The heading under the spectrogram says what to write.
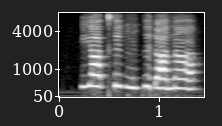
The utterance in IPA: j a˦ kʰ e˦ ɡ ũ˨ k ɪ˦˨ ɗ a˨ n ã˨

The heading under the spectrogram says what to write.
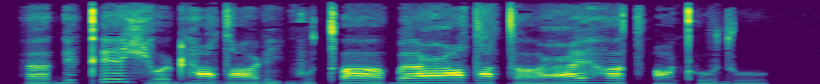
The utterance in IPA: ɜ˨ ɠ ɪ˧ kʼ ɪː˦ ç ʊː˨ ɖʱ æ˧ dˤ ɜː˨ ɽ i˨ ɡ u˨ tʼ ʌː˦˨ ɓ ɜ˦ ʕ ʌ˦ dˤ ʊ˧ t ʌː˨ ʕ ɛ˦ ɦ ʌ˦˨ t͡sʼ ɑ˨ kʼ u˨ d u˨

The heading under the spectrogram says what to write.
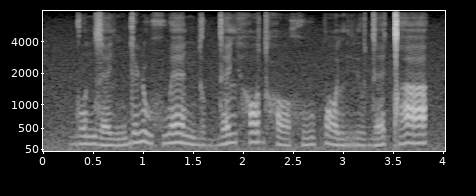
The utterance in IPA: ɡ o˧ n z ɛ˨ lʲ ŋ ɡ ɪ˦ ɳ u˨ x w ɛ˦˨ n d ʊ˨ ɡ d ɛ˦ lʲ h ɔ˦ d h ɔ˨ x u˨˦ p ɔ˨ lʲ rʲ u˨ d ɛ˦ ɡ͡ǀ a˦

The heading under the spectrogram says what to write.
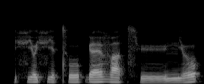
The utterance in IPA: fʲ o fʲ ɛ tʰ u ɠ ɛ v a t͡sʰ yː mʲ o

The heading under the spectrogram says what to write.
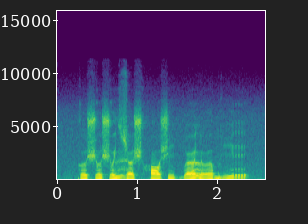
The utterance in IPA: k ɵ˩˧ ʃ ɵ˩˥ ʃ ɵ˩˥ lʲ ɮ œ˩˧ ʃ h ɔ˨˩ ʃ i˨˩ ɡ͡b œ˩˥ l ɵ˩˧ ə̯ b i˩˥ r

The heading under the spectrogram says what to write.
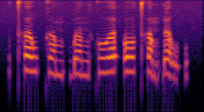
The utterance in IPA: t̪ʰ ə˧ w k ə̤˨˩ m ɓ ə̤˨˩ n k u˨˦ ə̯ ʔ o˨˦ t̪ʰ ə̰˧˨ m ɗ ə̰˧˨ w ʔ

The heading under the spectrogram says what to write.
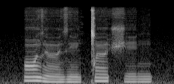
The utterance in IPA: ɔ̃˦ z œ̃˨ z ẽ˨ ǀ œ̃˦ ʃ e˧ ŋ

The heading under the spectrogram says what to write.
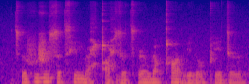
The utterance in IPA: t͡sʼ ɵ˧ f u˦ ʐ u˦ s ʊ˧ t͡sʰ ɪ˦ m ə˞˨ ħ qʼ o˨ ħ z ʊ˨ t͡sʼ ə˞˦ w ɵ˦ qʰ ɔ˦˨ r ɪ˨ l o˦ pʰ e˧ d ɵ˦

